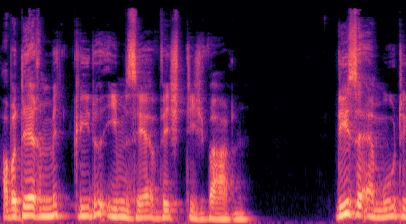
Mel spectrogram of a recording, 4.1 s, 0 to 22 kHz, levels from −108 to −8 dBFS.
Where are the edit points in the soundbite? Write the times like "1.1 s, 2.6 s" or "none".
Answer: 3.1 s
